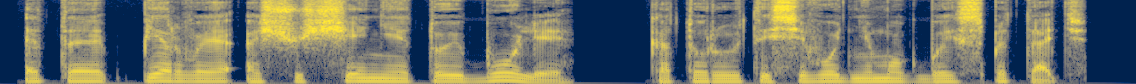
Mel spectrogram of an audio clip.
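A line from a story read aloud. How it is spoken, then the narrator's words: Plain. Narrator (Russian): сказал Мельхиор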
